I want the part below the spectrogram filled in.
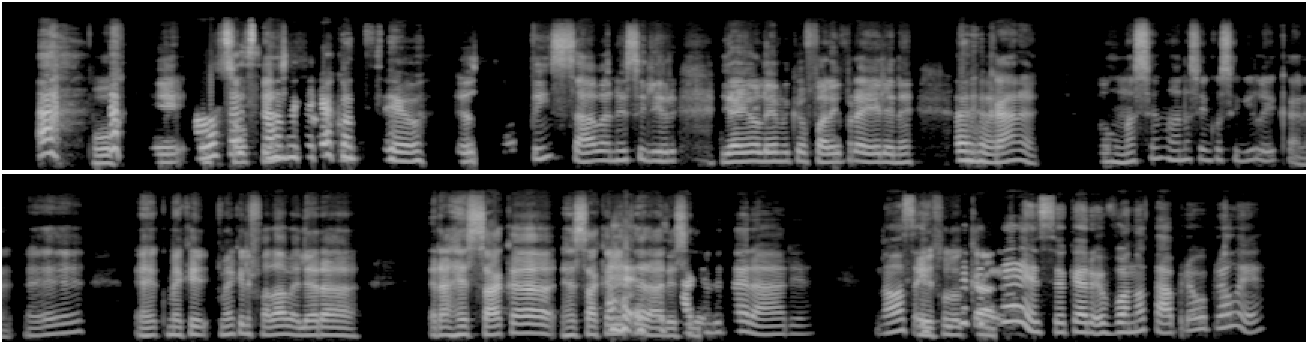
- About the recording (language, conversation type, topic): Portuguese, podcast, Me conta uma história que te aproximou de alguém?
- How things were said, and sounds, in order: laugh; unintelligible speech; chuckle; tapping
